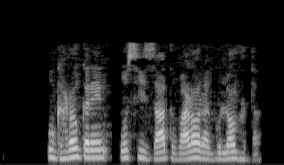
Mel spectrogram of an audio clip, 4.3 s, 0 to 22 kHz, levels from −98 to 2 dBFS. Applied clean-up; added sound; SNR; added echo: none; none; none; none.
